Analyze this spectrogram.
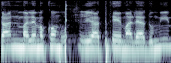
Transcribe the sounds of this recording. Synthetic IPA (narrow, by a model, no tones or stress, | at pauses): anmalemako̞mʁoʃiʁijat̪emalead̪umim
